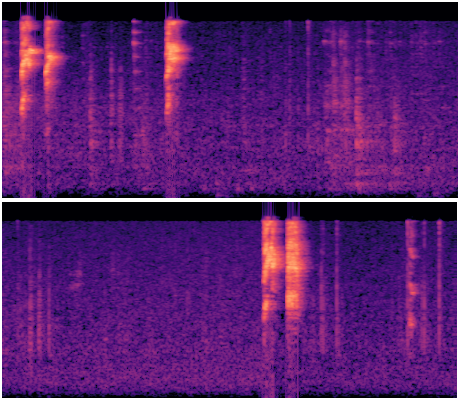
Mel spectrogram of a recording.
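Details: Pet rosy-faced lovebird giving loud, harsh, high chirps: a quick pair at the start, one more near two seconds, and another close pair near seven seconds, with soft faint ticks and rustles between.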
